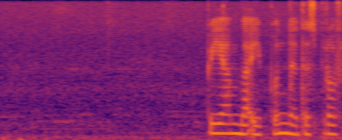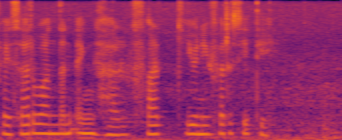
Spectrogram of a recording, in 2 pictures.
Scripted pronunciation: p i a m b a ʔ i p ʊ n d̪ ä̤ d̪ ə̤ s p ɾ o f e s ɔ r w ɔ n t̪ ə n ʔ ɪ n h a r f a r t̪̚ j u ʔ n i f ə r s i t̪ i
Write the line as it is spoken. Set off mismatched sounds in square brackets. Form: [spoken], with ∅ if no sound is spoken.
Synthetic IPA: p i a m b a ʔ i p ʊ n d̪ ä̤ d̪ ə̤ s p ɾ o f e s ɔ r w ɔ n t̪ ə n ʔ ɪ [ŋ] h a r f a r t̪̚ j u [∅] n i f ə r s i t̪ i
